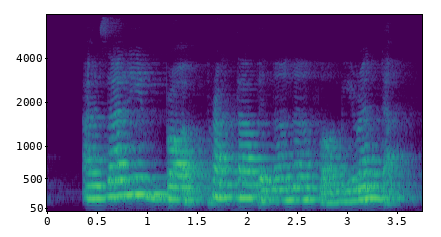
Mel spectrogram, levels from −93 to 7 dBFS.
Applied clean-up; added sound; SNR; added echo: none; none; none; reverberation time 0.8 s.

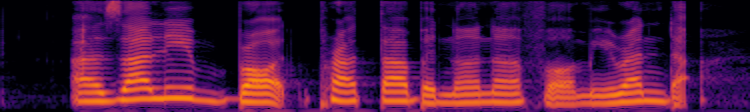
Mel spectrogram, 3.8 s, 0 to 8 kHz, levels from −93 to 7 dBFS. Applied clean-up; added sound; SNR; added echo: none; none; none; none.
